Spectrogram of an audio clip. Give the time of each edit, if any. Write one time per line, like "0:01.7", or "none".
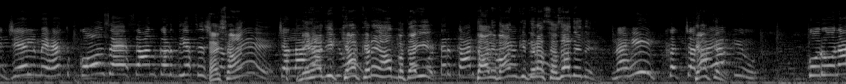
none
